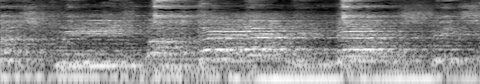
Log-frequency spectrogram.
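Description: Live acoustic rock band playing: a male lead vocal sung over strummed acoustic guitars and steady low notes, with a light percussive hit about once a second.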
